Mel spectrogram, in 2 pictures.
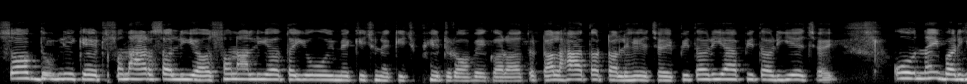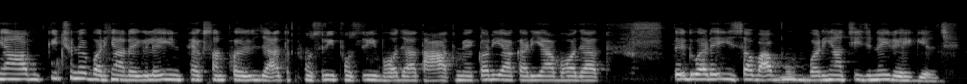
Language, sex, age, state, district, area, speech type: Maithili, female, 60+, Bihar, Sitamarhi, rural, spontaneous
